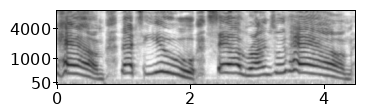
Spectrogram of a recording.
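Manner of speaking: high, very loud, drawn-out holler; imitated gleeful yell. Buddy pointing at another ham, imitated high yell. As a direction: holler it slowly, stretching the words, as the goofy buddy. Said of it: "he's just like".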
